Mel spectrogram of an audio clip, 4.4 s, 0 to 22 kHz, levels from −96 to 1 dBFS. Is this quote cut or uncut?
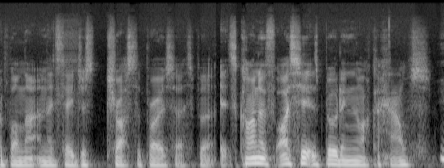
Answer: uncut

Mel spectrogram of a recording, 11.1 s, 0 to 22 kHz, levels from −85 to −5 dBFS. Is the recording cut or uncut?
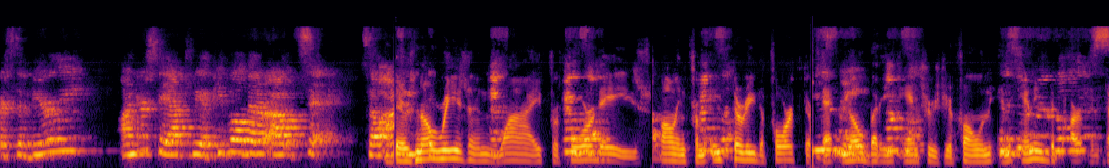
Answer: cut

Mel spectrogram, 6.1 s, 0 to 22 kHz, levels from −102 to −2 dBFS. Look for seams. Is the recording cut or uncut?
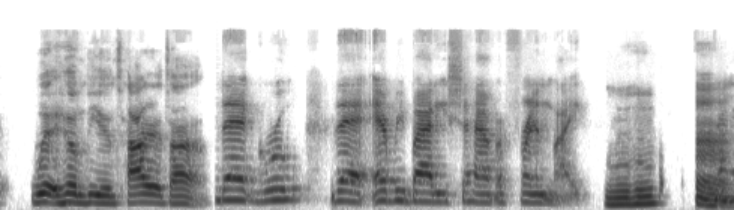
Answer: cut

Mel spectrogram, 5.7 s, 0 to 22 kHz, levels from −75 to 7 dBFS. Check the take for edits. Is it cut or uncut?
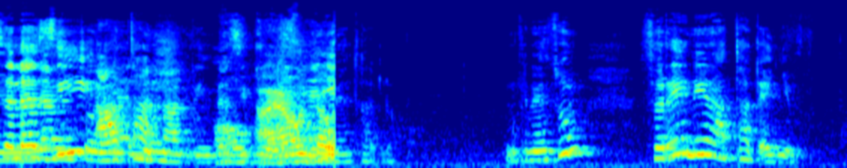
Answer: cut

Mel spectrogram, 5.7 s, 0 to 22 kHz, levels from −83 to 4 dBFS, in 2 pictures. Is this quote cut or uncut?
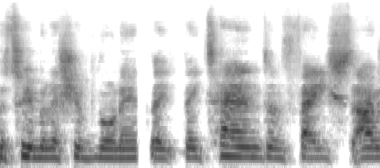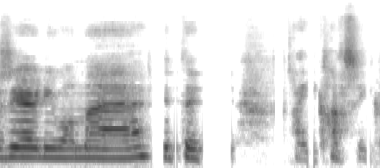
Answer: cut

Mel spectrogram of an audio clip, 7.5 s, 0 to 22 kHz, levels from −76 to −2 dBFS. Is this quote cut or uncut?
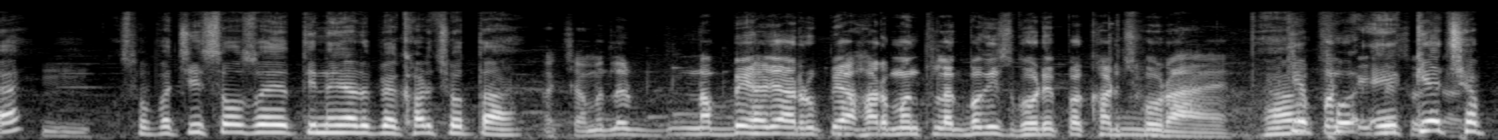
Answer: cut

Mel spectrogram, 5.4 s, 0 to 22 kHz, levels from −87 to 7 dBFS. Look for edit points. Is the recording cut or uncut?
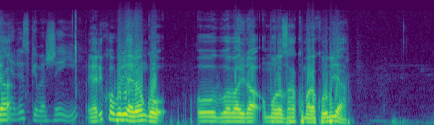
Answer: uncut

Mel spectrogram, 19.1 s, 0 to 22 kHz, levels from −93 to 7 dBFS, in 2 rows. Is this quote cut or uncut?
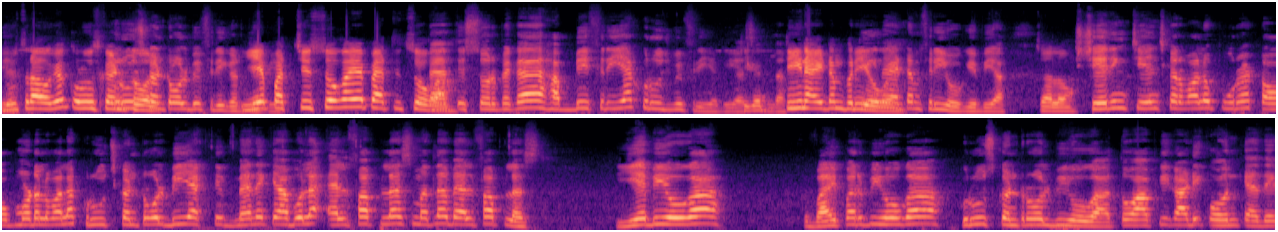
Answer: uncut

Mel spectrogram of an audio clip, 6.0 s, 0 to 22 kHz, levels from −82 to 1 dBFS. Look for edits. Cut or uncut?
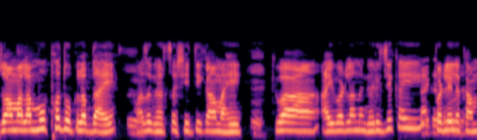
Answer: uncut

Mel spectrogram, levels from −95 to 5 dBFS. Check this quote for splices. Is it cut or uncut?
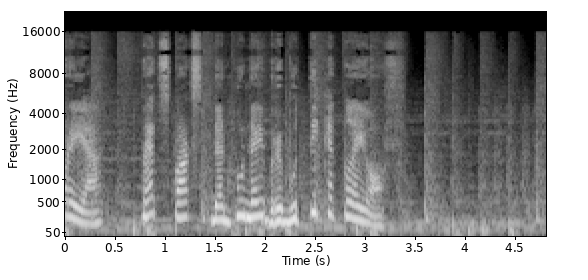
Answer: cut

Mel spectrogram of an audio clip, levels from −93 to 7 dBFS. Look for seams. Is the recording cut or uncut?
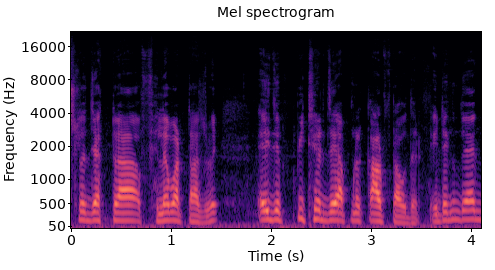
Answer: uncut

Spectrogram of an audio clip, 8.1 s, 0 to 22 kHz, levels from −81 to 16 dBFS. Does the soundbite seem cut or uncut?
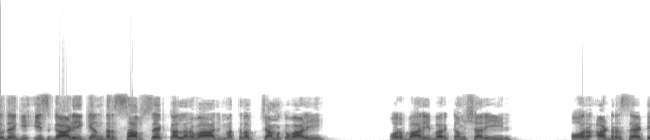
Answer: uncut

